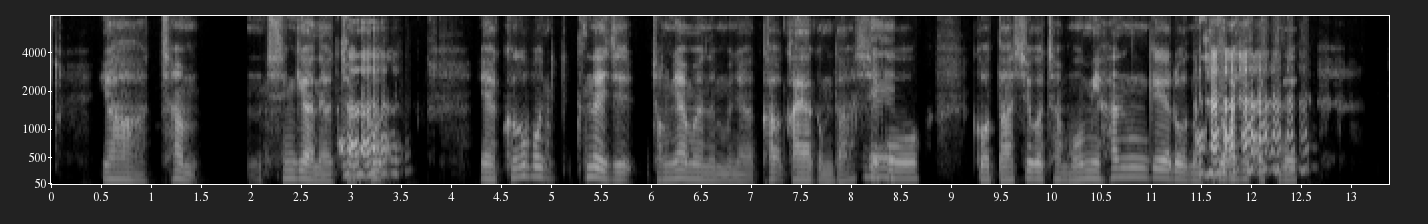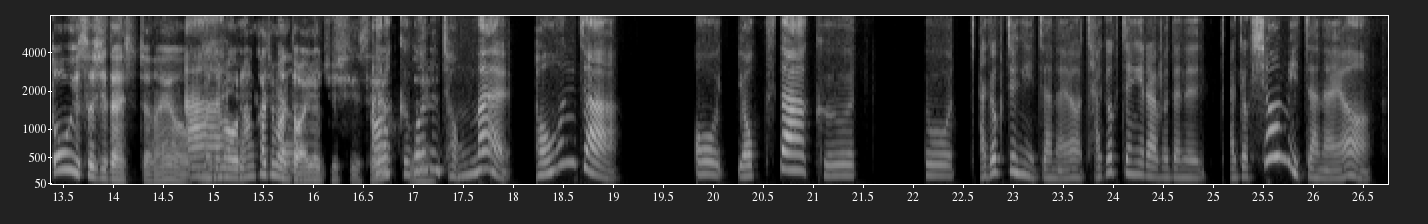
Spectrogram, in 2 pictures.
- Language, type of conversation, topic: Korean, podcast, 평생학습을 시작하게 된 계기는 무엇이었나요?
- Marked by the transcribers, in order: laugh; tapping; laugh; other background noise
